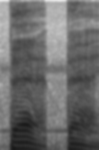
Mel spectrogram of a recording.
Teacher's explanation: Ba itu dihasilkan dari kedua bibir tapi dia dua bibir yang rapat dulu.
